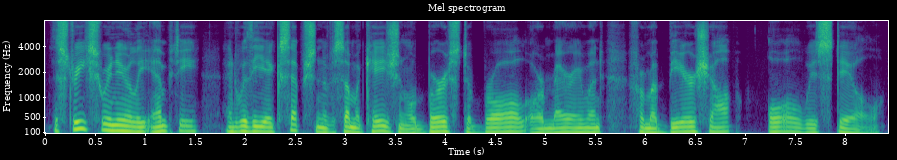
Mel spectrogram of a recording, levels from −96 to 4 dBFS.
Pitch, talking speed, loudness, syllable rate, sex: 115 Hz, 170 wpm, -17 LUFS, 4.5 syllables/s, male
